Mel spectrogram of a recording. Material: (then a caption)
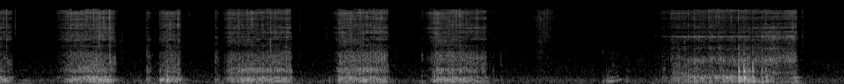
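Soap. A solid, dry white soap bar held in the hand is scraped with a metal loop carving tool in a series of rasping strokes, each a breathy, crumbly scratch separated by short pauses. The strokes carve grooves into the soap and leave crumbs behind.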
